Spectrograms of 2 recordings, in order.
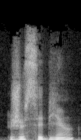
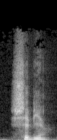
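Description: First: The pronoun starts with a voiced 'j' sound. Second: The pronoun starts with a voiceless 'ch' sound.

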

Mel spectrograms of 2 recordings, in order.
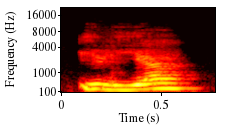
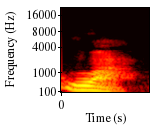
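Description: First: The phrase is said fully with the first sound. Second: The first sound is dropped, leaving only 'ya'. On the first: "«Илья» произносится как" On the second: "произносится как «уа»"

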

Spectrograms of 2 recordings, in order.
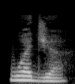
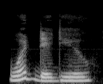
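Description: First: D and Y merge into J; you becomes ya. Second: All three words are said fully and separately.

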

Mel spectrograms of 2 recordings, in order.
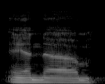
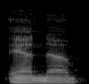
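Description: The two takes are said the same way.

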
